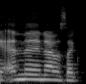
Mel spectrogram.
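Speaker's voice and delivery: ordinary talk, nothing marked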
